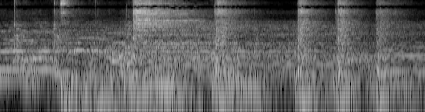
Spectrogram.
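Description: Live rock band playing: an electric guitar line, then drum kit and bass come in together about half a second in, with cymbal hits recurring through the bar.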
